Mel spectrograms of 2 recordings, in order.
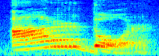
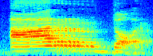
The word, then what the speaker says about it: ardor: Okay, we have a sounding R at the end of the word.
